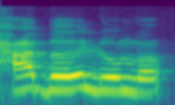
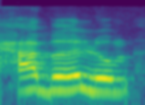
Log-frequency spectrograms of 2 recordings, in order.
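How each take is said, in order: No difference in how they are said.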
